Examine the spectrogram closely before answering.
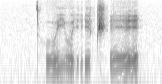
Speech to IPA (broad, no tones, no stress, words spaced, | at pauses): t̪ʰujurʲə t͡ʃʼe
